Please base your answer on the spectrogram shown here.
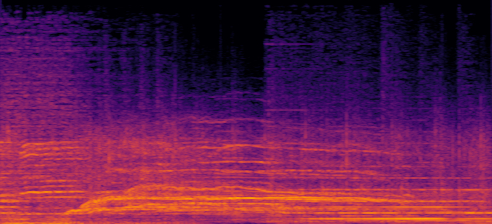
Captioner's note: everyone cheering; triumphant music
